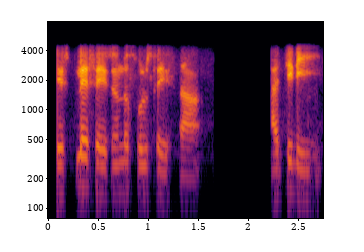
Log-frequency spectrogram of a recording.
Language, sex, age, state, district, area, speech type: Tamil, male, 30-45, Tamil Nadu, Mayiladuthurai, urban, conversation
